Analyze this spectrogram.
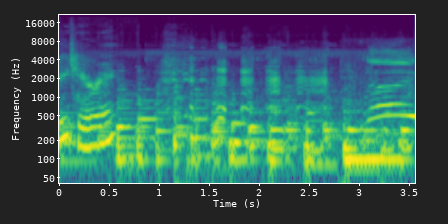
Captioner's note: laughing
